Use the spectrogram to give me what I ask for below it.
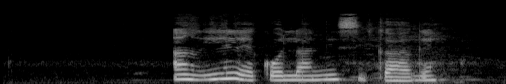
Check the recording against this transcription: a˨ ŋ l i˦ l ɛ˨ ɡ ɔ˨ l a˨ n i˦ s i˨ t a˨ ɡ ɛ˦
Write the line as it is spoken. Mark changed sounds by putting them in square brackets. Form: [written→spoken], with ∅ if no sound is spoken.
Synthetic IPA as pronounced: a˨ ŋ l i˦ l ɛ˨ [ɡ→k] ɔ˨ l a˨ n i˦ s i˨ [t→k] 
